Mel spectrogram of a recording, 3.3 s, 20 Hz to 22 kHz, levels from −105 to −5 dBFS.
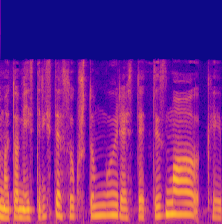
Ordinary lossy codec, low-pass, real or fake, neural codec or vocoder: AAC, 48 kbps; 7.2 kHz; real; none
